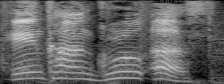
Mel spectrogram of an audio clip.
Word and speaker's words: incongruous: No, he had the last syllable wrong. He just Now you got the Now you got the right syllables and it's broken down for you. Yeah, break it down. Incongruous. Yeah, there you go.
